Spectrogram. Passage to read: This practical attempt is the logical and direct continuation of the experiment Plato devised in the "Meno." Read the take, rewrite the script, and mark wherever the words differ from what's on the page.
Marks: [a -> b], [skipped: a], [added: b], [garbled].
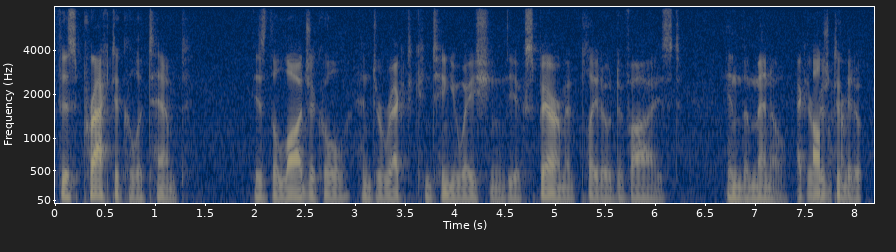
This practical attempt is the logical and direct continuation [skipped: of] the experiment Plato devised in the "Meno." [garbled]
